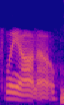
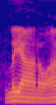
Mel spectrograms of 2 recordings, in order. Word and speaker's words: Liano: First hour, I'm going to have my guest now, Blair Liano Helvey. I did pronounce that correct, right, Blair? – You were close. It's Liano. – Liano, I'm sorry.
